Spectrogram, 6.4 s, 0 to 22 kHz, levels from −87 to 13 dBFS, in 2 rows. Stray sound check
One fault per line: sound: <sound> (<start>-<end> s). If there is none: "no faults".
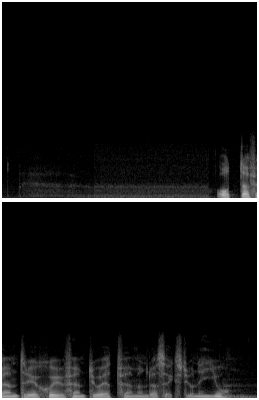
no faults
